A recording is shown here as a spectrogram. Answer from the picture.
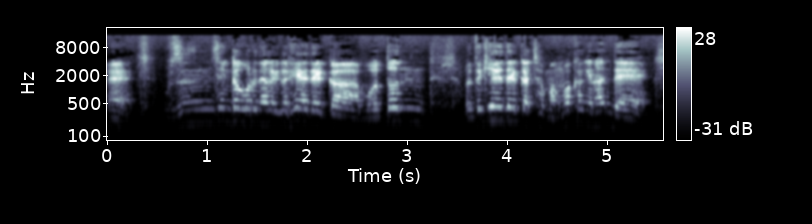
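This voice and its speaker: A man speaks at a moderate pace in a raised, projected voice with a strong Gyeongsang accent. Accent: thick Gyeongsang dialect. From South Korea, Gyeongsang (Jinju). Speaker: aspiring educator and vlogger. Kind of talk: self-recorded vlog talk. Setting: alone in his bedroom at night.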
